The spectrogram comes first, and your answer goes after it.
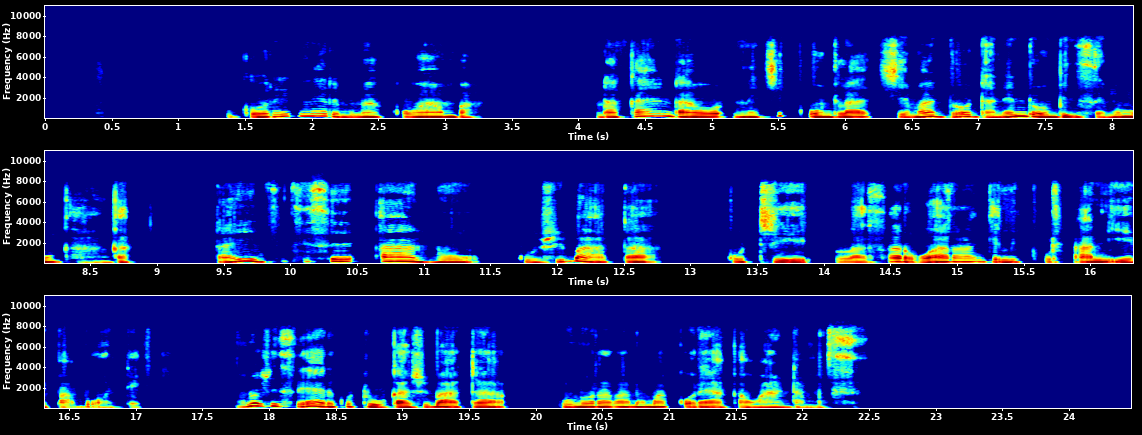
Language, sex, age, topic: Ndau, male, 25-35, health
